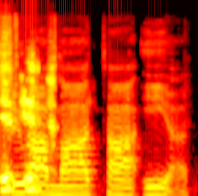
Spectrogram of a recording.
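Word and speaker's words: Suamataia: Oh, I think it's Kingsley Suamatia, I think. That's how you say it. You say like every single vowel. It's Suamatia.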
